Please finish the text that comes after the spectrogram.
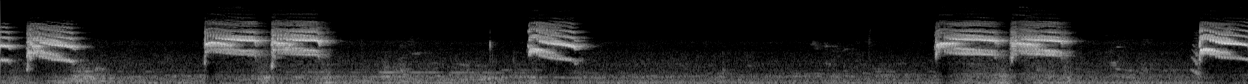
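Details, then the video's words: Parrot calling insistently with harsh, raspy squawks, mostly in pairs and sometimes single, at irregular intervals, with a faint low hum in the background. "#parrot🦜🦜🥰 #calling sound"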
